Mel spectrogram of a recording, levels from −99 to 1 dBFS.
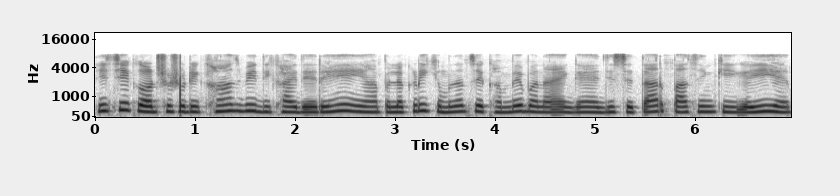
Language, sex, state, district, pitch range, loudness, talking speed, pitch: Hindi, female, Jharkhand, Garhwa, 245-275 Hz, -20 LUFS, 230 wpm, 260 Hz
